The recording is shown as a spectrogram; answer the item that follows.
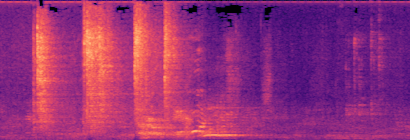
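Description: Steel rapier and dagger blades clashing several times in quick succession during a fencing exchange, with sharp clinks in the first two seconds and a short voice shout about two seconds in.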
